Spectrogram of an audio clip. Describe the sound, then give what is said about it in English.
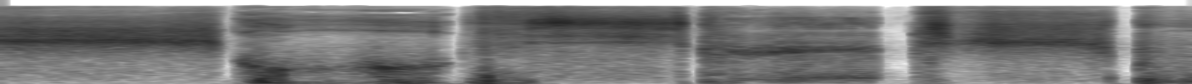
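Harsh, steady hissing static like white noise, broken into about five bursts by short abrupt silences, with a rough, breathy texture throughout; a rain-like white noise effect played from a phone app called White Noise Rainy Rain Staticky Shush Time. “A wide range of white noise, rain-like effects, to lull you to sleep.”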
